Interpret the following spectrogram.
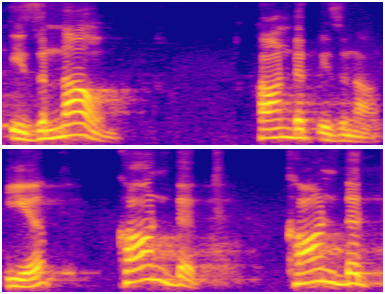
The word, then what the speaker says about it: conduct: of the board here when it is used as a noun or an adjective the first syllable stress it's very simple it works as a verb the second syllable is stressed when it works as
